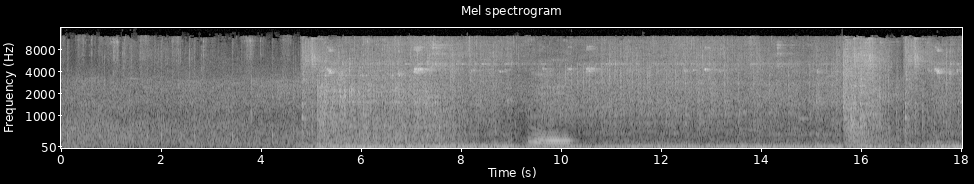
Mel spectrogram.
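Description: Armoured footsteps clank on stone and wooden floors.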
